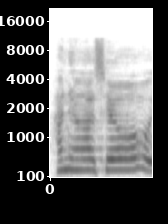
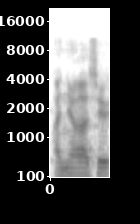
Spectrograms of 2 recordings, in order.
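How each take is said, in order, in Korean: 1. 밝고 높은 목소리로 말해요. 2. 낮고 평평한 목소리로 말해요. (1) "이렇게 목소리를 띄워요" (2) "이러면요 싸우는 줄 알아요"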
